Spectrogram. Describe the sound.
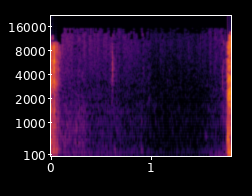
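A mouth-made fart noise, a blown raspberry, sputters briefly at the start, then a second loud, breathy burst arrives after a stretch of near silence. No one speaks.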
